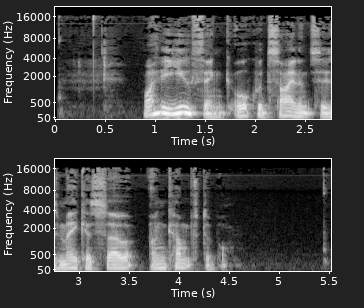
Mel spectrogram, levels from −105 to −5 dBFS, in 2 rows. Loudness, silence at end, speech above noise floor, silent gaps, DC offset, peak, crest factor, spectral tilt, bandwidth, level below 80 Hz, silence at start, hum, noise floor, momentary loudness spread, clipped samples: -17 LUFS; 1.05 s; 53 dB; none; under 0.1%; -2 dBFS; 16 dB; -5 dB/octave; 17 kHz; -44 dBFS; 0.4 s; none; -69 dBFS; 18 LU; under 0.1%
